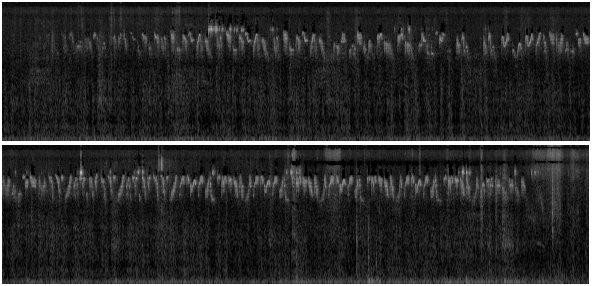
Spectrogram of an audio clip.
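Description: Faint, continuous high-pitched chirping of small birds, starting about a second in and stopping shortly before the end, over a low steady rumble.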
